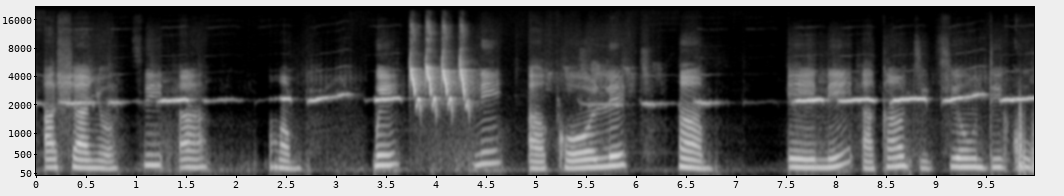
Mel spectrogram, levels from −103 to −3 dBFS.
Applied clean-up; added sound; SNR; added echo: neural mask model RNNoise.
